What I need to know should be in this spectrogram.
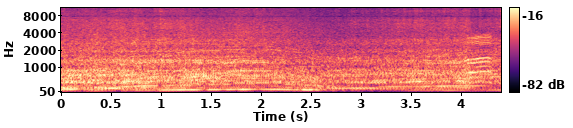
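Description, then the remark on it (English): An idling engine with a harsh, metallic ignition rattle running steadily through it, a gritty scraping clatter like a chain dragged over a metal railing, loud and continuous across the whole stretch. “would be more akin to like a metallic rattle, or it sounds like someone dragging a chain over like a metal railing.”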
